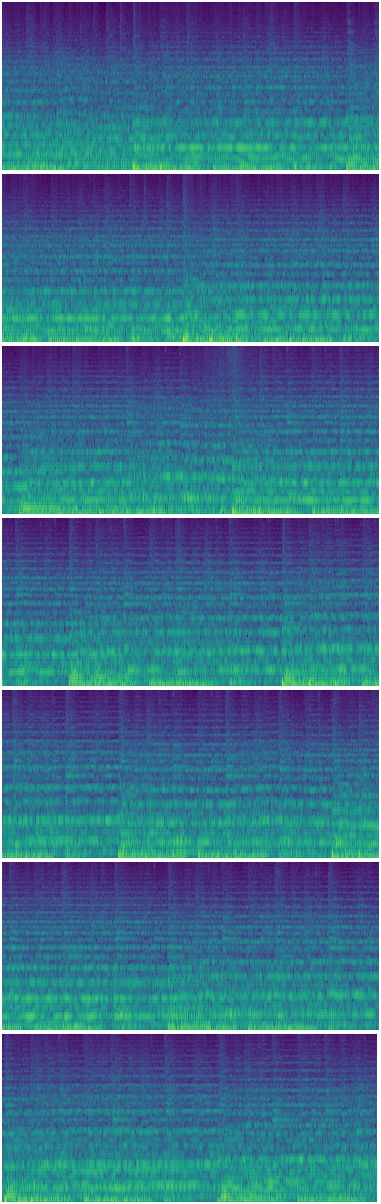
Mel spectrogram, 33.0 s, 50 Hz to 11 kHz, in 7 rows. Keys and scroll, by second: 11.0-13.4 typing, 13.5 Return, 23.2-26.7 typing.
